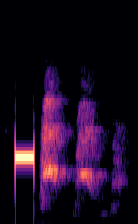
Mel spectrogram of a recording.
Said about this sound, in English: Donut's little... It's a dog.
